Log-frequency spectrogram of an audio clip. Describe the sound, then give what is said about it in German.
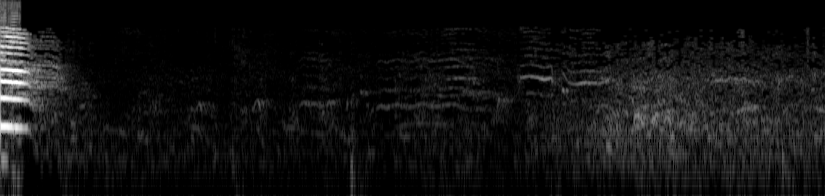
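A sudden loud, high-pitched shout of children's voices calling a name together on a count of three right at the start cuts off quickly, leaving faint children's chatter and murmuring, with some children crying, that grows a bit busier toward the end. “Ja, wir können das auch lassen, die ersten Kinder weinen schon.”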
